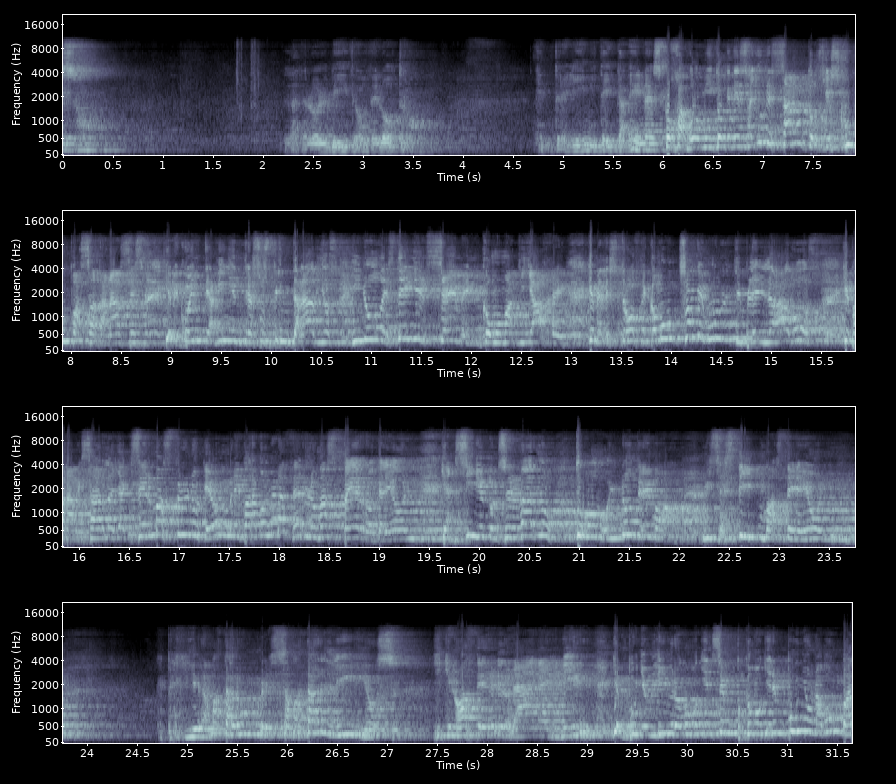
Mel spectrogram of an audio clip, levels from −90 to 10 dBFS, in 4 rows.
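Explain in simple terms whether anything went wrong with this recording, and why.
Nothing went wrong here; no fault can be heard anywhere in the recording.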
